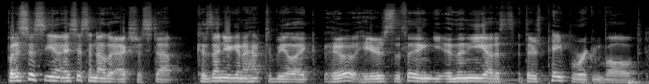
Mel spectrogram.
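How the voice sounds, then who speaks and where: Skeptical man picking holes, mid-pitched. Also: fast, bright, forceful tone. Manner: skeptical, questioning, hesitant restarts. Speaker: podcast co-host. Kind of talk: casual comedic chat.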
